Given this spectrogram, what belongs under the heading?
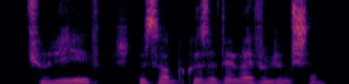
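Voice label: Voice Acting es, female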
